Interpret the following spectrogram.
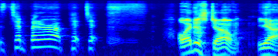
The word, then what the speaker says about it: tempera: It's tempera.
